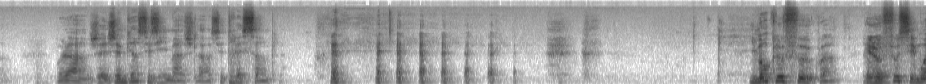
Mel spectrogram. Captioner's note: laughs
